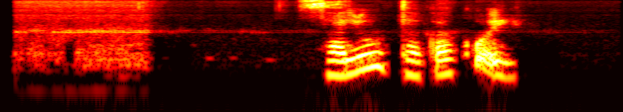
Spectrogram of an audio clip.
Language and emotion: Russian, neutral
